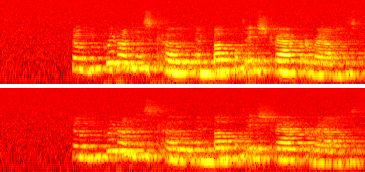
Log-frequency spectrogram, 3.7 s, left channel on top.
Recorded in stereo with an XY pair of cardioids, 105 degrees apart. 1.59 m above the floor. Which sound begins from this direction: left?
A woman speaking, at 0.7 s.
